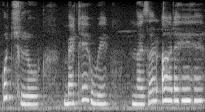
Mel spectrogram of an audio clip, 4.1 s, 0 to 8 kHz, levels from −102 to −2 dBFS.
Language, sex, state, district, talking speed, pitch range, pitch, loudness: Hindi, female, Madhya Pradesh, Bhopal, 115 wpm, 235-310 Hz, 285 Hz, -15 LUFS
